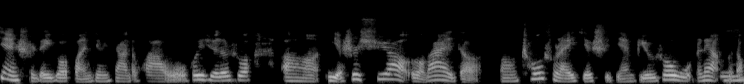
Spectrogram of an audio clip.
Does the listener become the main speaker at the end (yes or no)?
no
